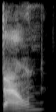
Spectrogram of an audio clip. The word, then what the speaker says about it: town: the word town okay you would use the Spanish T saying Town Town it is TT town try that pound good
